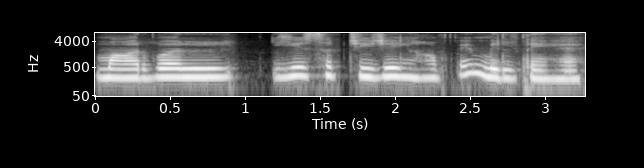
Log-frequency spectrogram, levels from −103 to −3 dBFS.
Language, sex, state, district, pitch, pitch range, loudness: Hindi, female, Haryana, Jhajjar, 220 Hz, 210-235 Hz, -15 LUFS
